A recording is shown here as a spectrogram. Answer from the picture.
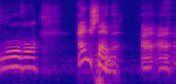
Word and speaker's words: Louisville: Being from Louisville, not Louisville, not Lewisville, it's Louisville.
